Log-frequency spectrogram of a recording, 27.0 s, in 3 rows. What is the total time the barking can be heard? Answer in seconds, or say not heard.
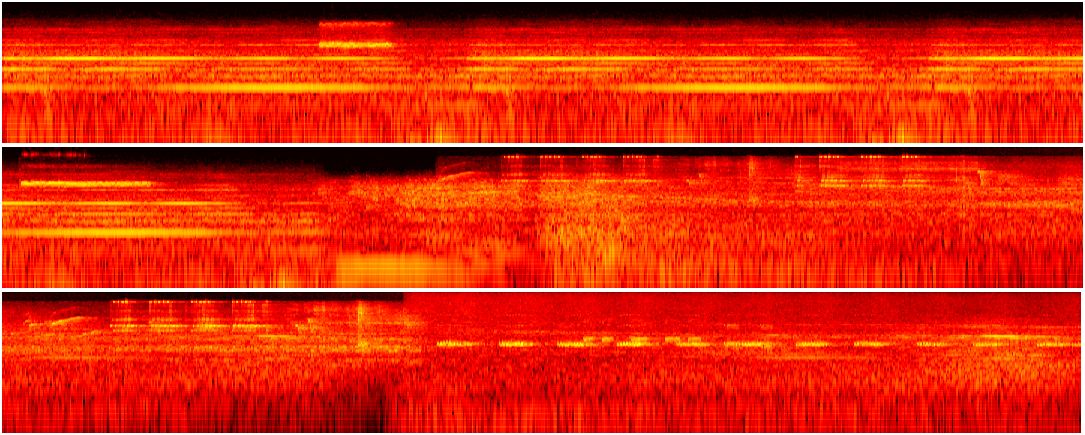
not heard.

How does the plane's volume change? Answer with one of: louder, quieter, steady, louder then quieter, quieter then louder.
quieter.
